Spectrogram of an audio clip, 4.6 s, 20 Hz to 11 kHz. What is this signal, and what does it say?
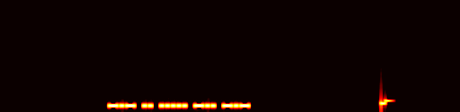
Morse code, heard as a keyed tone, about 41 wpm, 700 Hz. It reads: KI5DK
